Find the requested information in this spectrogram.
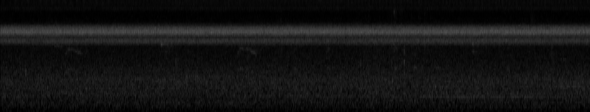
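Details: Summer cicadas in a loud insect chorus: a steady, unbroken high shrill hum holds without pause, with a fainter buzzing layer underneath and no other clear sounds.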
